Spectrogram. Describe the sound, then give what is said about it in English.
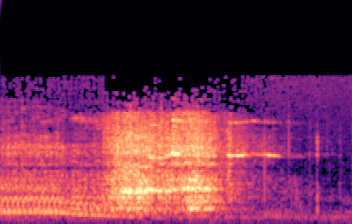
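A car engine rumbles closer, swells briefly with a faint squeal of brakes, then winds down and falls quiet as the car pulls up and stops in front of a house, followed by a few soft clicks. “Pulled up right in front of the house.”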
